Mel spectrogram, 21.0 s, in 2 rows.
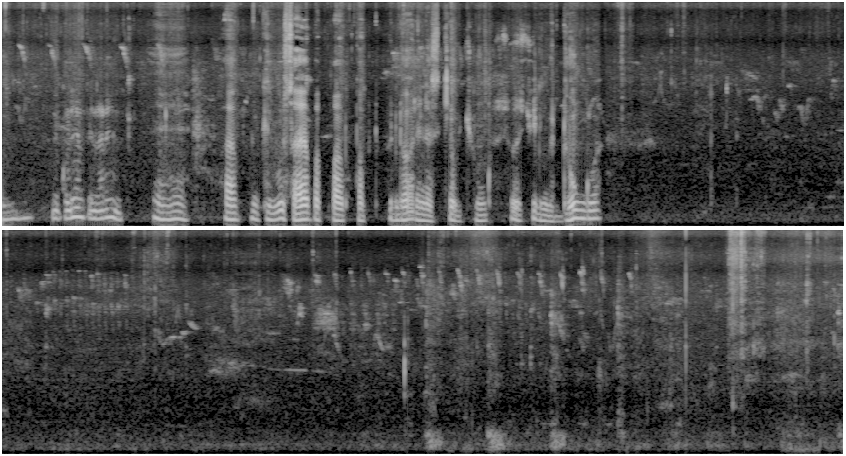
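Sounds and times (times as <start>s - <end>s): faint bird chirps: 0.0s - 21.0s
soft low handling sounds: 15.8s - 21.0s.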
